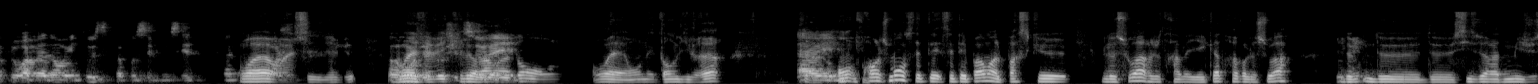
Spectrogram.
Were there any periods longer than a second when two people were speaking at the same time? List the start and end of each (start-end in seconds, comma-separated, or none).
4.0-5.2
